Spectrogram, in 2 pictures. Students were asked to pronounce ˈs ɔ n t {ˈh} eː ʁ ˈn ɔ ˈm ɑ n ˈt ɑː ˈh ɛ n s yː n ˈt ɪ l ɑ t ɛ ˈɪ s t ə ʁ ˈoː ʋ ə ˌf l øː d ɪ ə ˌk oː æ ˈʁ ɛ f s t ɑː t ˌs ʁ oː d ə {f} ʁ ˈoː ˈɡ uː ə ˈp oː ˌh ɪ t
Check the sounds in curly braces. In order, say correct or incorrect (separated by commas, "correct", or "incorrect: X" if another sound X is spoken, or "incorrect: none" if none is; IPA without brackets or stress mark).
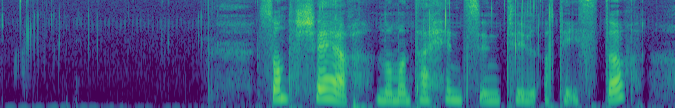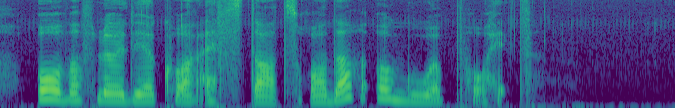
incorrect: ʃ, incorrect: none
